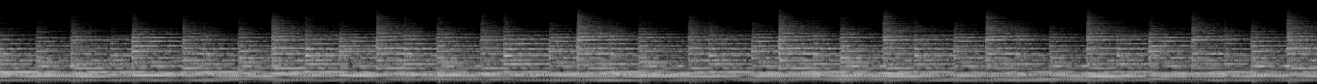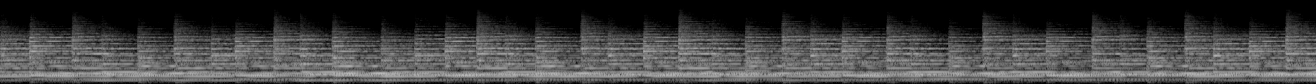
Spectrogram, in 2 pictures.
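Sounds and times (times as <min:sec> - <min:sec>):
bells ringing: 0:00.0 - 0:26.3.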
